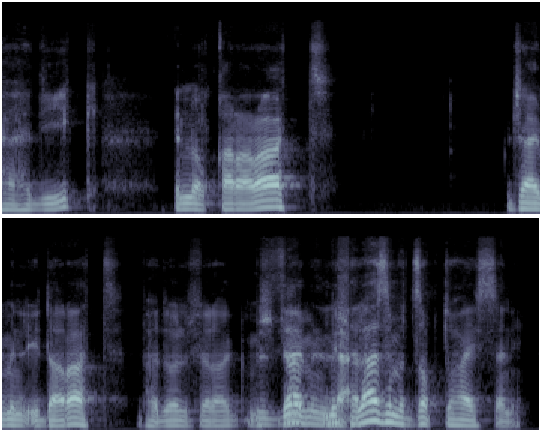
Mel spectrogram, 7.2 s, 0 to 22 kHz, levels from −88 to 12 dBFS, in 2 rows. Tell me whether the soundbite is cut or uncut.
cut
